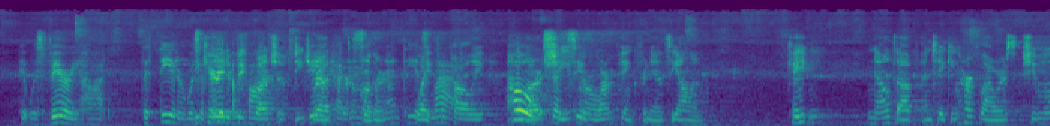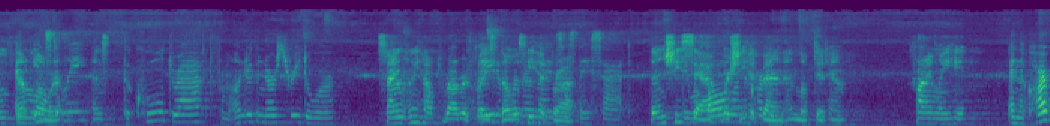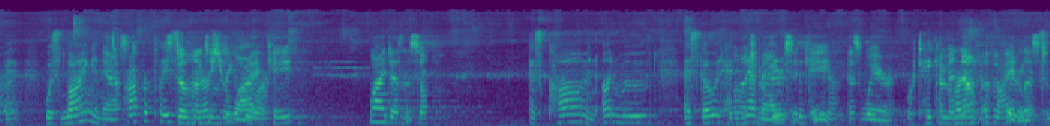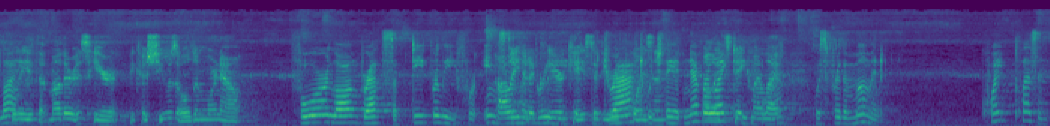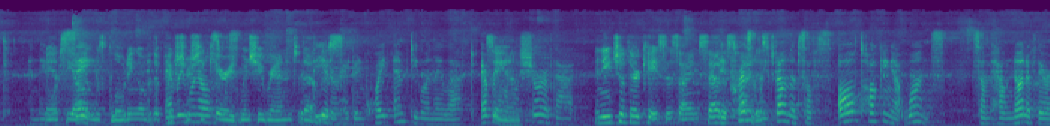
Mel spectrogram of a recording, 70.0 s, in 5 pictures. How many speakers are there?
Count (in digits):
2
